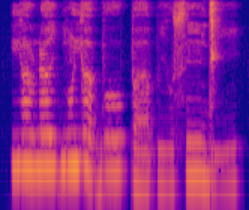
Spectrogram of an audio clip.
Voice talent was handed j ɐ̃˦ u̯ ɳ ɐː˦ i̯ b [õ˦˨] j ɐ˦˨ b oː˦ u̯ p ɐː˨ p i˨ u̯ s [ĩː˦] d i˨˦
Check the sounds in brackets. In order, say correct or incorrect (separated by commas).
incorrect, correct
